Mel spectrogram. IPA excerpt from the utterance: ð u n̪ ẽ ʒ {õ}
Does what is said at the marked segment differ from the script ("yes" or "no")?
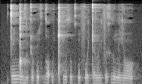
yes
